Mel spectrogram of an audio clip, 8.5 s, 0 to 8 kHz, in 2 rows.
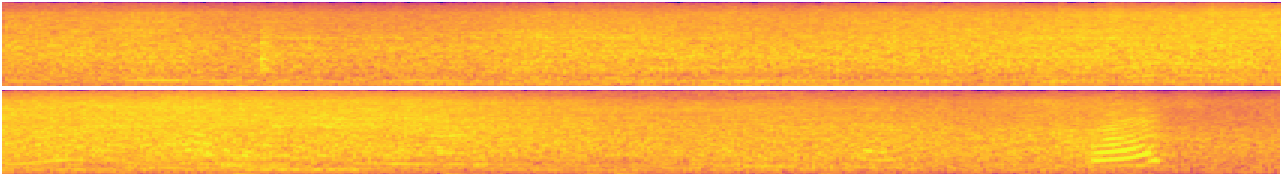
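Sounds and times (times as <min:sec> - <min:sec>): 
roadside traffic rumble of passing cars: 0:00.0 - 0:08.5.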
